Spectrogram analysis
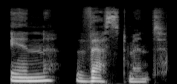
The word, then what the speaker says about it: investment: Emphasize vest and keep ment clear.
